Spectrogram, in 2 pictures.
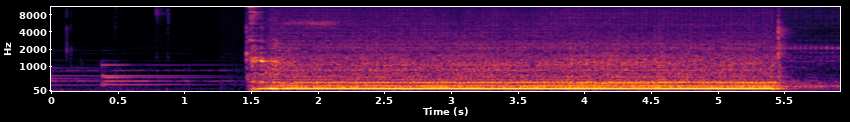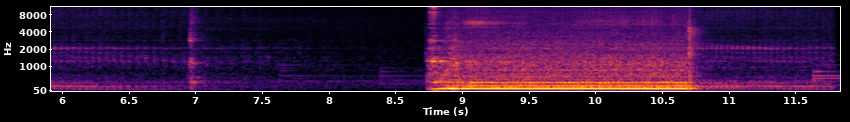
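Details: Garbage disposal that had been turning hard and making noise, reassembled after repair (silicone still drying, no water), runs dry twice with a smooth, steady motor hum, sounding healthy, over soft background music.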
